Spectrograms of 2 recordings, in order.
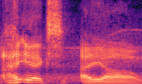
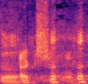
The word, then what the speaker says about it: Axar: the Axar Patel. My apologies at that point. I was confused for a minute. I was the AX AR which uh is is pronounced Axar.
